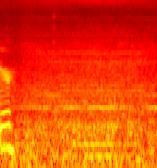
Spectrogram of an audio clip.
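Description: Low-pressure dry nitrogen hissing steadily out of an A/C gauge hose as the line is purged of air, over a steady low hum of running service equipment.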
